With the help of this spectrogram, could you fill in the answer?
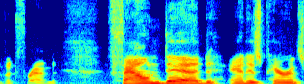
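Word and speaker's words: Freund: AJ friend I found out that's how you pronounce his last name not frying but friend found dead and his parents are charged with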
